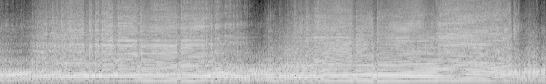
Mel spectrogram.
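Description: Cruiser motorcycle doing a burnout: the engine is held at high revs with the rear tyre spinning on the asphalt, and the revs drop and climb back up about halfway through.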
